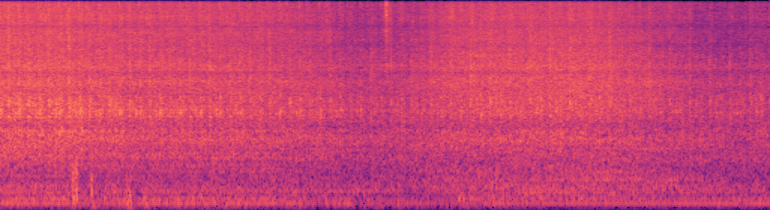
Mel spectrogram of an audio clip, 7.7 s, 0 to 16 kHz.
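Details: Ford F150 at idle: steady idle with a faint, uneven light knock underneath, roughly two a second; owner suspects VCT phaser or timing chain tensioners, source unconfirmed.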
